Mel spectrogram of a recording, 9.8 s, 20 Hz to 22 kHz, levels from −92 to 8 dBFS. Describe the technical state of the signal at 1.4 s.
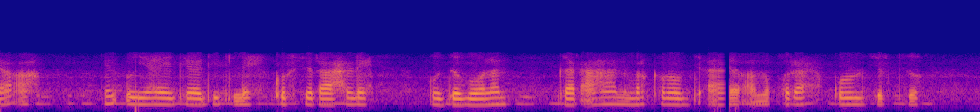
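At 1.35 to 1.38 s, just before "yahay gaadiid leh kursi", there is a packet loss with pitch repetition: roughly 30 ms of audio went missing, which fits a single lost packet. The receiver bridged it by looping the last pitch cycle, so instead of a gap the sound briefly holds with a buzzy, frozen quality before resuming. That smooth held tone, with no click and no silence, separates it from a plain dropout. The narrow telephone band around it is ordinary G.711 coding.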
